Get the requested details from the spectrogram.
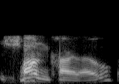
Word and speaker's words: Giancarlo: And Giancarlo, because his name is actually pronounced Giancarlo, as we found out at Comic-Con.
